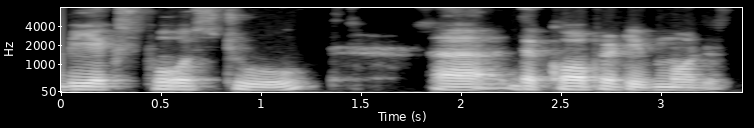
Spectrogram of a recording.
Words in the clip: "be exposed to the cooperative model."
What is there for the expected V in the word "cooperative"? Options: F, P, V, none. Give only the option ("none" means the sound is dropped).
V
